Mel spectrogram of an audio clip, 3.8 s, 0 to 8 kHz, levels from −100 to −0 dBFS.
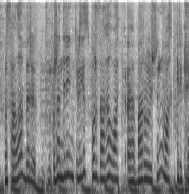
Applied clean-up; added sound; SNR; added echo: none; none; none; none.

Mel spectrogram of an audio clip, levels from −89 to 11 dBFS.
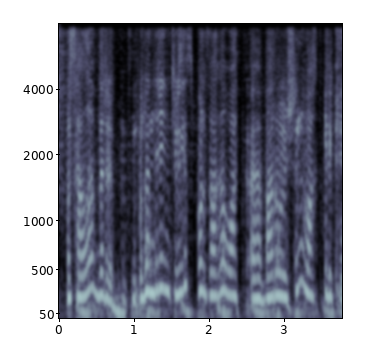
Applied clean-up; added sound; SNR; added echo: neural mask model RNNoise.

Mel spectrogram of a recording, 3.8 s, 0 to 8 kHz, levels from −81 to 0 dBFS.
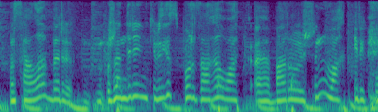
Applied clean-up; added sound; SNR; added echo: none; Whoosh, swoosh, swish; 11 dB; none.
